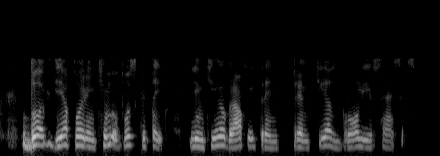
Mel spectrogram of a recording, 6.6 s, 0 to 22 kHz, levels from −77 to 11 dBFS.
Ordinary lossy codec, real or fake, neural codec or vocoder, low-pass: Opus, 24 kbps; fake; codec, 44.1 kHz, 2.6 kbps, SNAC; 5.4 kHz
